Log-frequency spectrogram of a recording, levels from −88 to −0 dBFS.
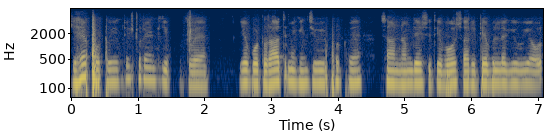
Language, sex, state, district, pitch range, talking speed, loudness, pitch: Hindi, male, Rajasthan, Bikaner, 130-140 Hz, 235 wpm, -26 LUFS, 135 Hz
